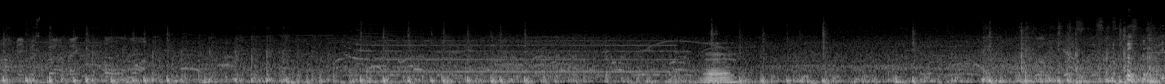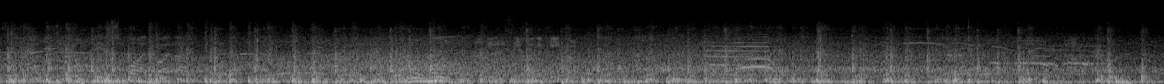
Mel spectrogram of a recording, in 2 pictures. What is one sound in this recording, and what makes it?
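A stadium crowd murmurs and cheers steadily throughout.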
